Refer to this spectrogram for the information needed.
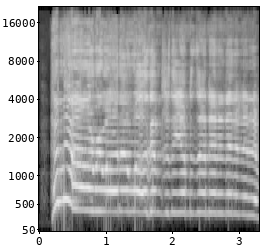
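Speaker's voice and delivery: very high, loud screaming. Podcast host acts out his own past episode intro, retelling screaming into the mic. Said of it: "screaming into the microphone".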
